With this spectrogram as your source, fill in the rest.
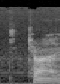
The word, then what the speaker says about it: Pteron: So Pteron is my favorite level 4. I know. The P is silent.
